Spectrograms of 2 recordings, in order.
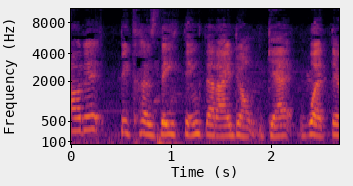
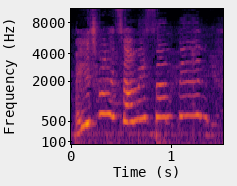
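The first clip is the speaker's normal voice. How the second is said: playful question; faster than usual. Retold or imitated. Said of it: "And I'm like".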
